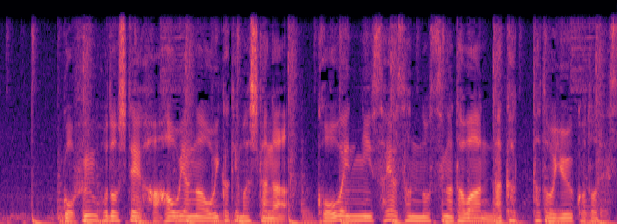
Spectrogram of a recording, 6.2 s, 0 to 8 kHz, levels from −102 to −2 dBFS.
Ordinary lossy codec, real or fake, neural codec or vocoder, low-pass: none; real; none; 7.2 kHz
